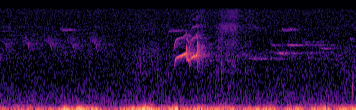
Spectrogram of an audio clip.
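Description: Birds chirping and calling: scattered short high notes, with a quick bending chirp about two seconds in, the loudest call, and a few held whistled notes near the end. An uneven low rumble runs underneath.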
